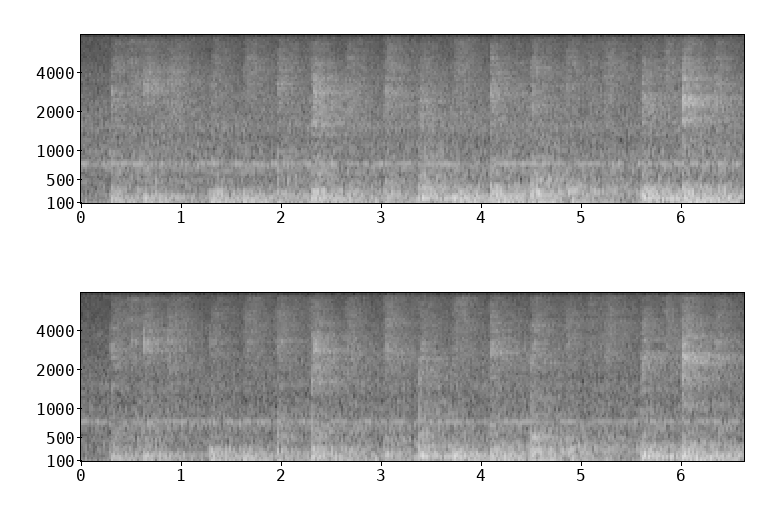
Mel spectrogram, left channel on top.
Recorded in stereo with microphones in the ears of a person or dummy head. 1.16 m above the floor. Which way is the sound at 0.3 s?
30° right (ahead or behind).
